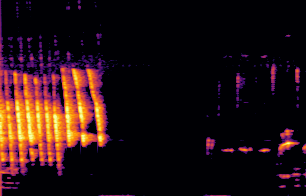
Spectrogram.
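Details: Spanish Timbrado canary, training song: a short burst of fast down-slurred notes lasting about a second and a half, then quiet with faint thin whistles.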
